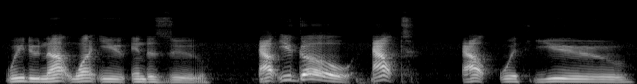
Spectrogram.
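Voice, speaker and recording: A man's voice: mid-range voice, animated, slow pace, vocal fry, highs cut off. A man voicing a group of bossy children in a storybook, firm and scolding.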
